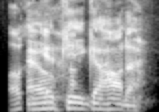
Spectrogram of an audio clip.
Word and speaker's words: Aokigahara: Aokigahara. Aokigahara. And I'm not good at pronouncing Japanese words, but I mean, my mind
